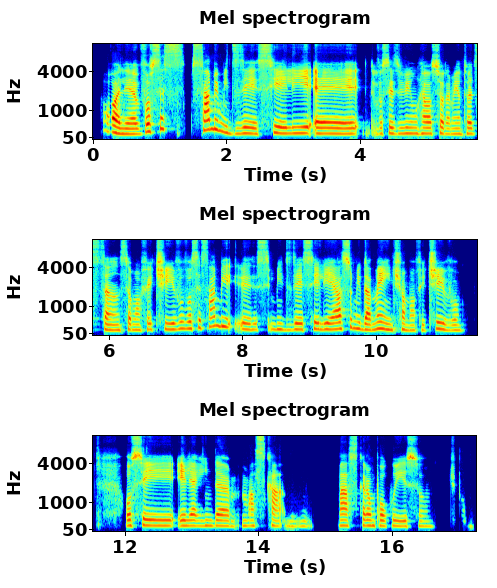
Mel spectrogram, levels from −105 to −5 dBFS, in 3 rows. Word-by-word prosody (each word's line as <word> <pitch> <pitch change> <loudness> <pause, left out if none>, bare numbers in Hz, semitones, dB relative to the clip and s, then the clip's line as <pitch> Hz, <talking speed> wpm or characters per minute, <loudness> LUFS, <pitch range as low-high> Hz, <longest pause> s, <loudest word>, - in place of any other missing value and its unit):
Olha, 195 -10 +6
você 265 - +2
s 360 - -6
sabe 335 +2 +5
me 255 -7 -3
dizer 195 +1 -1
se 225 +5 -5
ele, 210 0 +3
eh 195 -1 +4 0.3
vocês 195 0 -2
vivem 200 +1 -3
um 200 - -5
relacionamento 195 -2 -1
à 195 - +2
distância 185 -1 -3
homoafetivo, 200 +3 -2
você 235 +2 -3
sabe, 305 +4 -2
eh, 195 -2 -5
se 200 - -10
me 205 0 -7
dizer 200 +2 -2
se 205 +3 -4
ele 210 0 0
é 205 - +2
assumidamente 220 -3 +1
homoafetivo? 175 0 -3 0.7
Ou 195 - +2
se 195 -1 +1
ele 190 +1 +2
ainda 190 0 -1 0.2
masca 190 0 -4 0.9
mascara 195 0 0
um 195 - -5
pouco 190 0 -4
isso? 180 0 0 0.4
Tipo - - -21
195 Hz, 130 wpm, -24 LUFS, 190-210 Hz, 0.9 s, Olha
